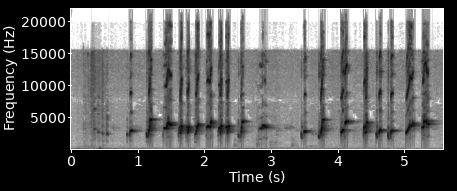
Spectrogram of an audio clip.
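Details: Song of a sooty-headed bulbul, played to lure other birds: a long, loud series of clear whistled notes, each rising and slurring, delivered in fast phrases of three to five with short pauses, light hum underneath.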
